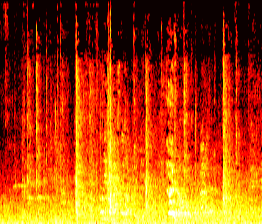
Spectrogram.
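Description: Badminton rally: several sharp pops of rackets striking a shuttlecock, roughly a second apart, starting about a second and a half in.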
